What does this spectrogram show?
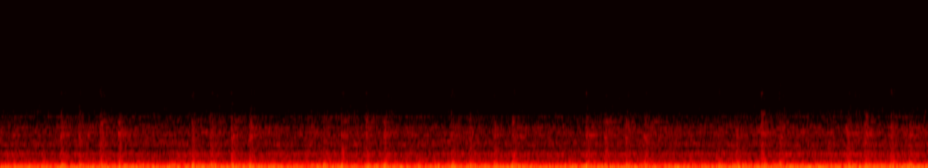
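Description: Freight train of covered hopper cars rolling by slowly: a steady low rumble of steel wheels on rail.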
